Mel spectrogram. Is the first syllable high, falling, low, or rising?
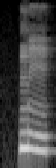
low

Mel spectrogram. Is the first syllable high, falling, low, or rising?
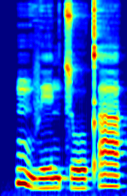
falling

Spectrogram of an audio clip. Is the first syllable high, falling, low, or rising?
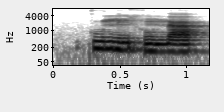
high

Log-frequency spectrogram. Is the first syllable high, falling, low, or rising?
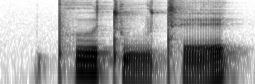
high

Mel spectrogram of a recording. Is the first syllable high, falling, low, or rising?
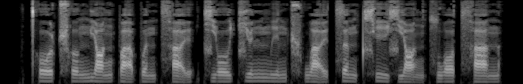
rising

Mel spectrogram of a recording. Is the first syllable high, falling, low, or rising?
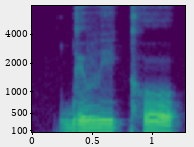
low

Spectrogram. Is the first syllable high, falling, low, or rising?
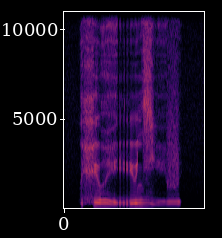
high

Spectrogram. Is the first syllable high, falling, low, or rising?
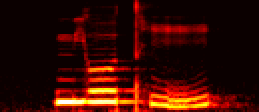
high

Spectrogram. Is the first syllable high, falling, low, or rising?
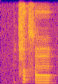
high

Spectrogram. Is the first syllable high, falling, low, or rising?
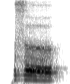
low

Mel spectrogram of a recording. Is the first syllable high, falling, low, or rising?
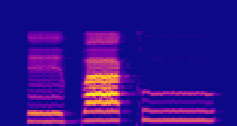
low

